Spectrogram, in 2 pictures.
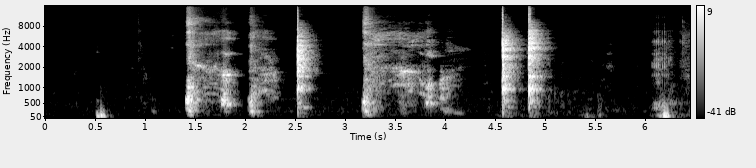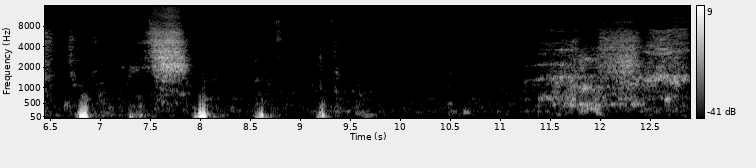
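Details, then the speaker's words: Dog's fit of harsh, hacking coughs, followed by softer low throaty bursts and a gagging rasp; the coughing fits recur periodically. "um for those of you who are here specifically for the um periodic uh death bed coughing fits that you enjoy here you go"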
